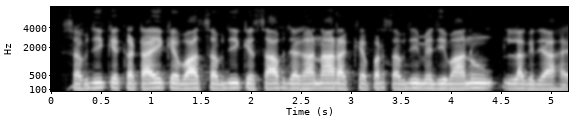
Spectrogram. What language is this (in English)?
Magahi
